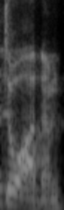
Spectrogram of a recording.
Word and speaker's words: duodenum: So here in the duodenum, that is the more common way I've heard it pronounced.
